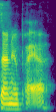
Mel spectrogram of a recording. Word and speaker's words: ANUPAYA: So it can be a little hard for people to pronounce, and yeah, but that's ANUPAYA.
